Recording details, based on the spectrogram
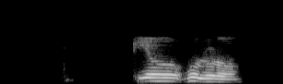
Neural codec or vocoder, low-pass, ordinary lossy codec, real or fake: codec, 44.1 kHz, 2.6 kbps, DAC; 3.6 kHz; MP3, 24 kbps; fake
